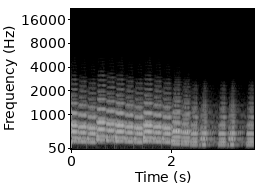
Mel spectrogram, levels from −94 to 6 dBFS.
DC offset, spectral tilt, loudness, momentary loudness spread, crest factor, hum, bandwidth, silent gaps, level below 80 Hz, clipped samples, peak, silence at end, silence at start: under 0.1%; -10.5 dB/octave; -31 LUFS; 8 LU; 14 dB; none; 3.7 kHz; none; -80 dBFS; under 0.1%; -16 dBFS; 0 s; 0 s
